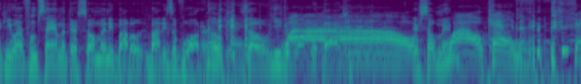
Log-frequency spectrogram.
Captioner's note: laughter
